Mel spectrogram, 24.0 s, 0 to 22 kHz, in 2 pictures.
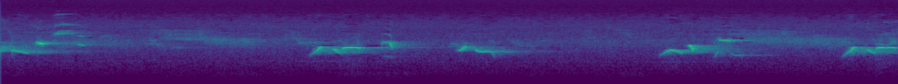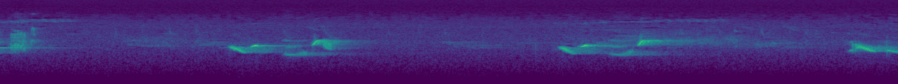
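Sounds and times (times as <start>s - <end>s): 
common blackbird Turdus merula singing whistled song phrases: 0.0s - 1.2s, 4.1s - 7.1s, 8.8s - 10.3s, 11.2s - 12.7s, 15.0s - 16.7s, 19.4s - 21.3s, 23.3s - 23.9s.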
